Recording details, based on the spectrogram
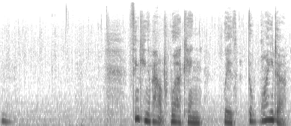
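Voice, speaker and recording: A woman's voice: on the low side, lively intonation, takes it slowly, mellow, full character voice. A woman voicing a sly, teasing demon job interviewer from hell in a whispered, mock-formal ASMR roleplay. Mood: sly, curious. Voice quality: breathy whisper.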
